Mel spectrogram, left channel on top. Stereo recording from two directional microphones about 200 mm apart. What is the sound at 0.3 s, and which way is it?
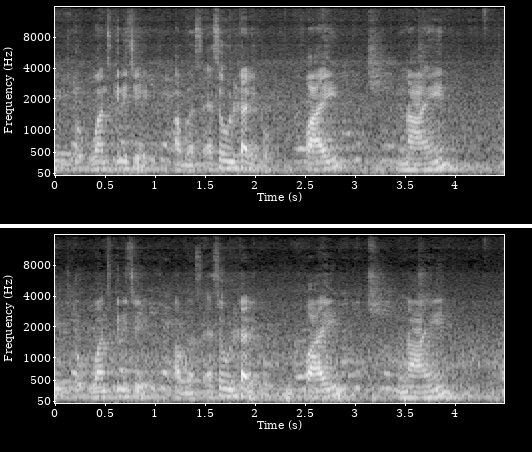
A man's voice, 30° left (ahead or behind).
